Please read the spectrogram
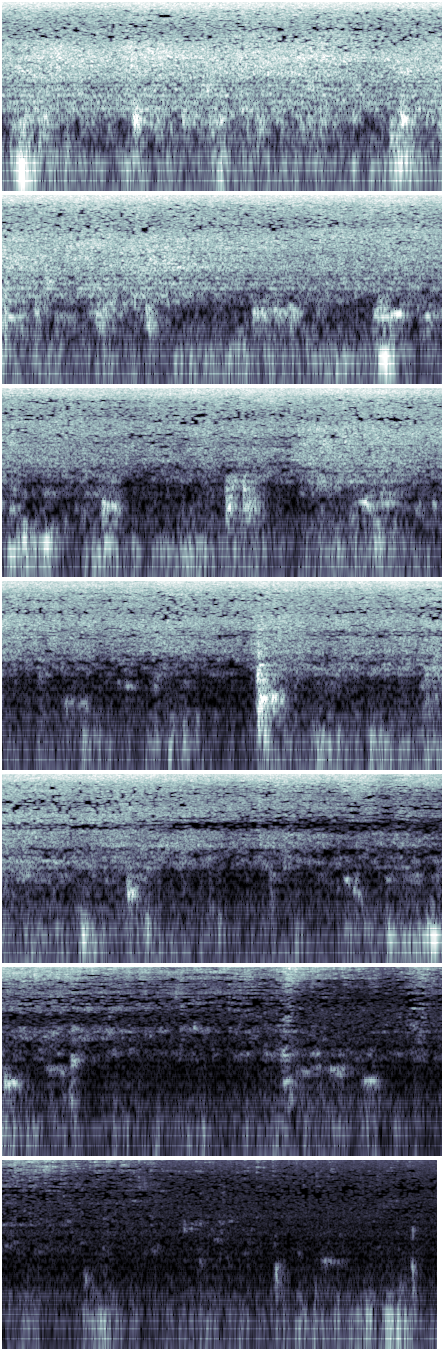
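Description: Elephant foot yam pieces frying in oil and spices in a pan: a steady sizzle with scattered scrapes and taps of a spatula as they are stirred. The sizzle fades away over the last several seconds.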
